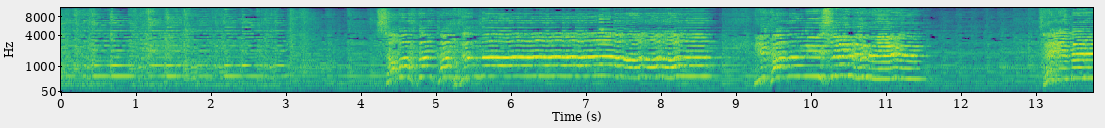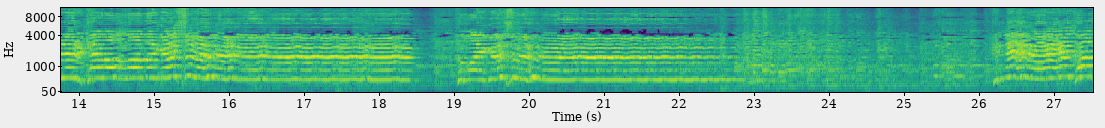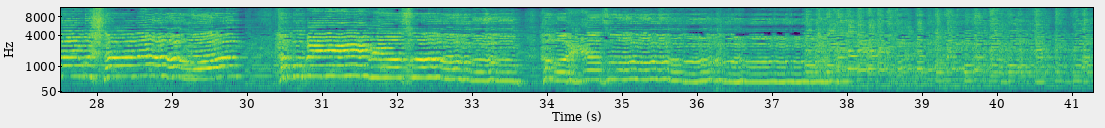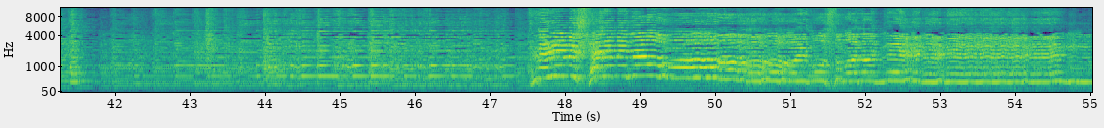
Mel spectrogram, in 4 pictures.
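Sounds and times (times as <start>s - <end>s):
long-necked lute playing: 0.0s - 55.0s
woman singing with vibrato: 4.2s - 11.6s, 13.0s - 23.5s, 26.1s - 39.3s, 47.5s - 55.0s.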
